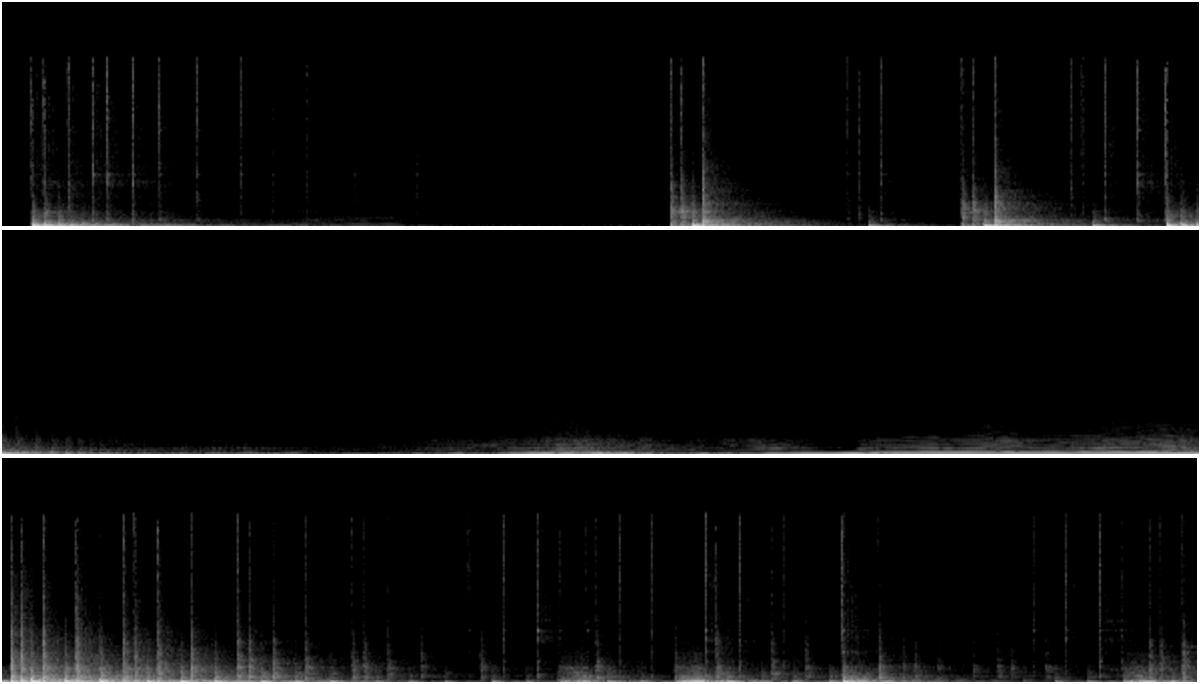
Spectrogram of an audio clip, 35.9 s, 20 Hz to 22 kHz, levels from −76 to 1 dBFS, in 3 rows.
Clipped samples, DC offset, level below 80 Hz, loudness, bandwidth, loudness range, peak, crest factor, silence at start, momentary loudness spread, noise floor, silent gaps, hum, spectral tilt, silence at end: under 0.1%; under 0.1%; -58 dBFS; -31 LUFS; 16.5 kHz; 17 LU; -6 dBFS; 26 dB; 0.3 s; 25 LU; -73 dBFS; none; none; -7.5 dB/octave; 0 s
